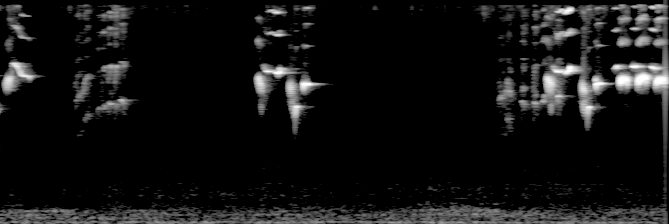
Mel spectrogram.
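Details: Linnet × Canary mule producing sparse high chirps and twittered notes with long gaps, then a livelier burst of rapid repeated notes at the end, over a steady low hum.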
